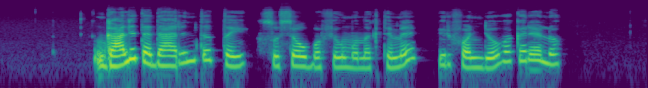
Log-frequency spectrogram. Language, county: Lithuanian, Vilnius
